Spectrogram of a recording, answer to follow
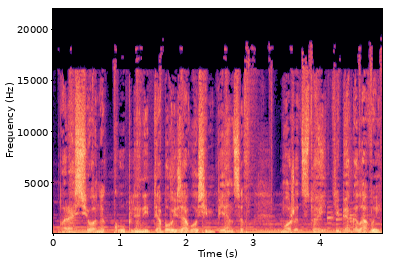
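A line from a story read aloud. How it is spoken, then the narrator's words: Low whisper in ear. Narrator (Russian): Гендон понизил голос и шепнул на ухо полицейскому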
